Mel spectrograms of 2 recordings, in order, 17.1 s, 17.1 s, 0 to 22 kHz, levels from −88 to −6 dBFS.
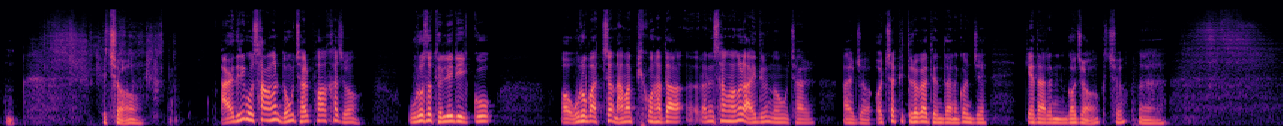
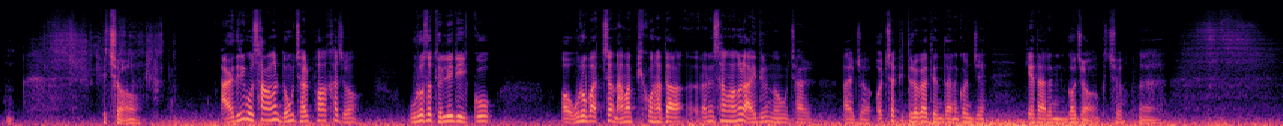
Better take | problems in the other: first | low rumble; faint; throughout; 25 dB below the speech

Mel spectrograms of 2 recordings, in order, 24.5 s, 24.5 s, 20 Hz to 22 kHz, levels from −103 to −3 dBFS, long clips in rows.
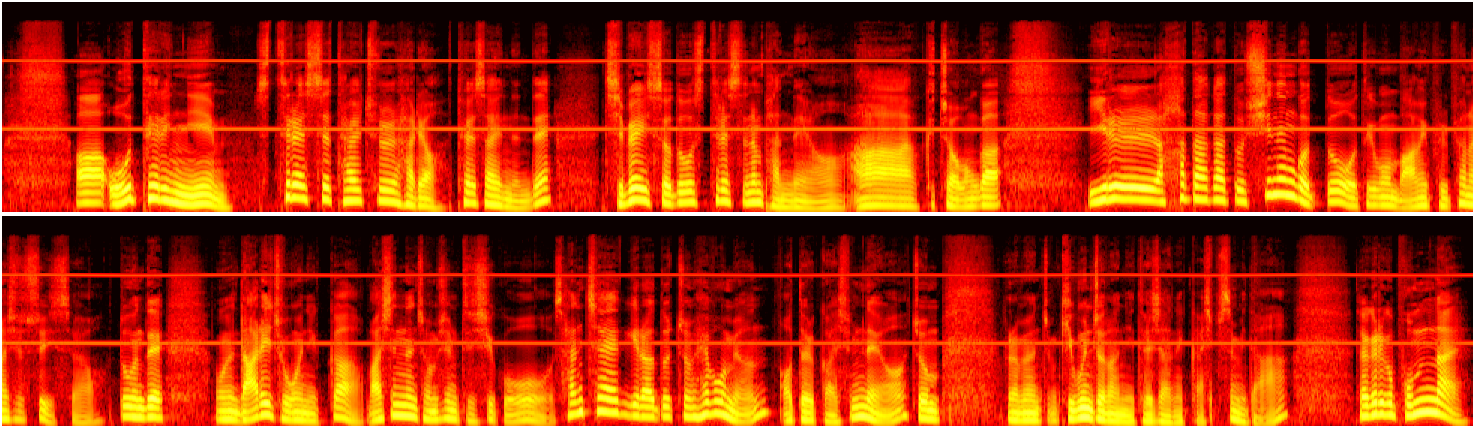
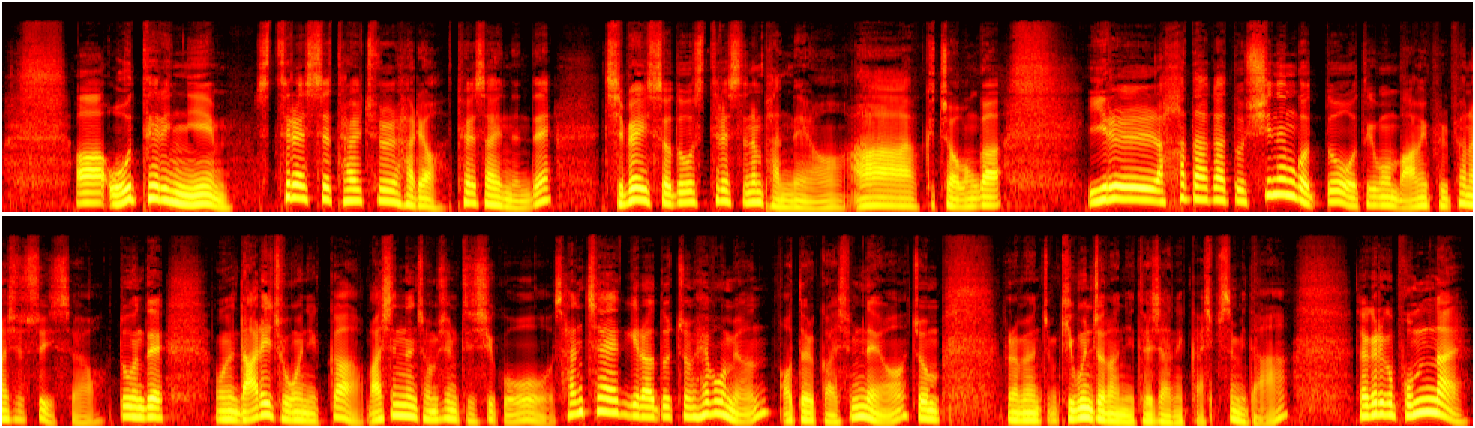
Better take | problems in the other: second | high-pitched whine; noticeable; throughout; 2 kHz, 20 dB below the speech

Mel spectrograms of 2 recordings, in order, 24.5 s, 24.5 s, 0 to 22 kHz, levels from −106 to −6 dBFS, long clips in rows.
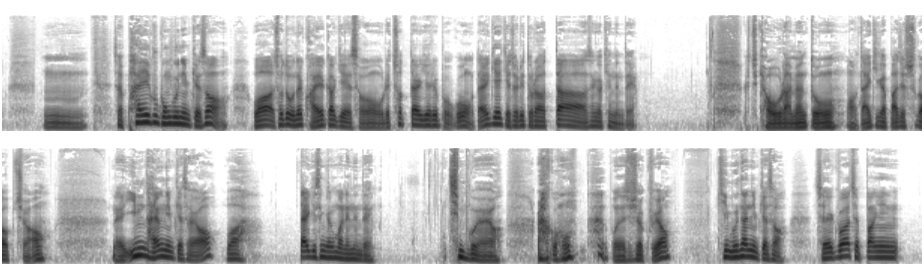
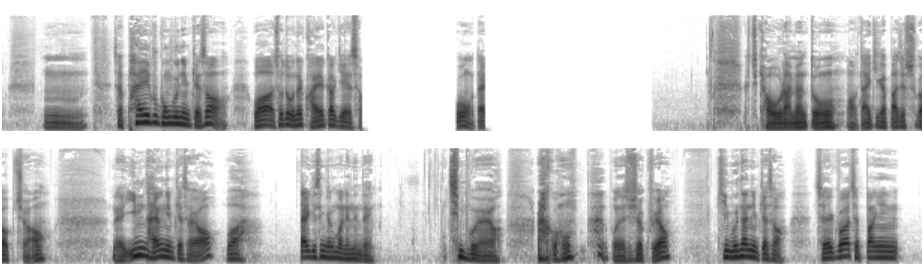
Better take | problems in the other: first | audio cutting out; at 5 s for 1.5 s and at 6.5 s for 2 s

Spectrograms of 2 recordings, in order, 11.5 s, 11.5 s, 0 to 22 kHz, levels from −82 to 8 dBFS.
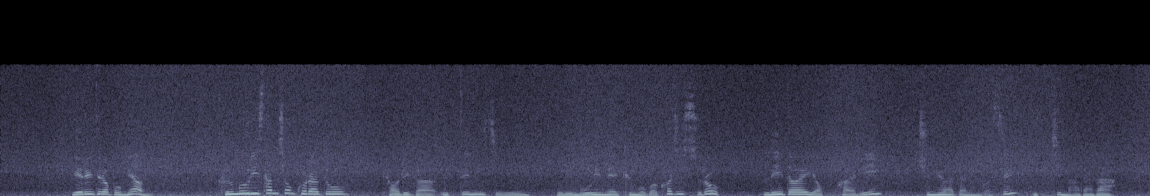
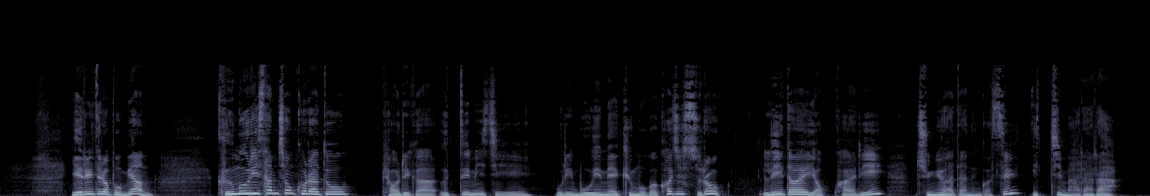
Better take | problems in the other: second | hiss; loud; throughout; 5 dB below the speech

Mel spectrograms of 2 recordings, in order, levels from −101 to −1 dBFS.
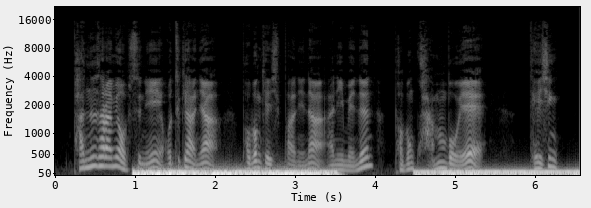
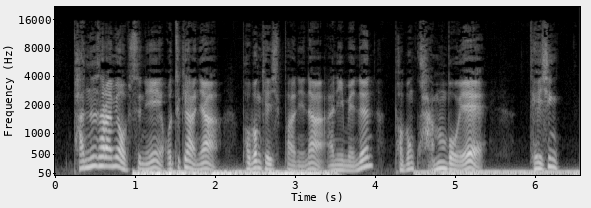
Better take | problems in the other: second | low rumble; loud; from 1 to 3.5 s and from 4.5 s on; 3 dB below the speech; faint in the second

